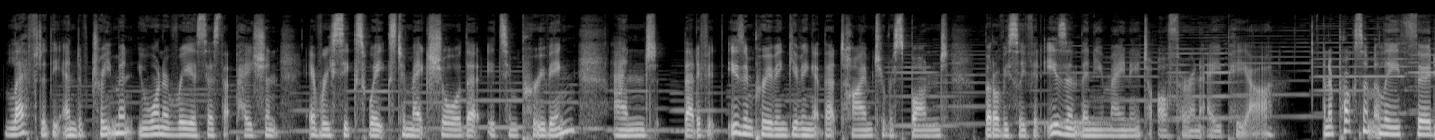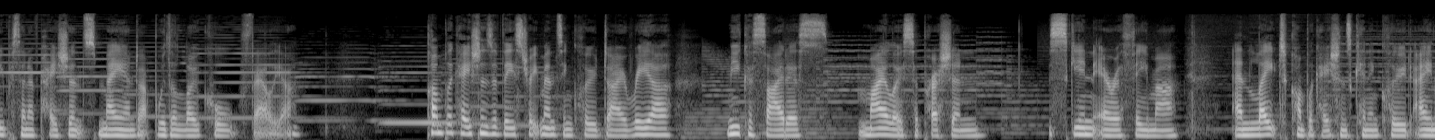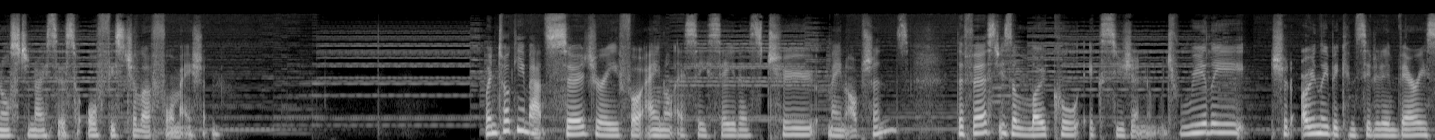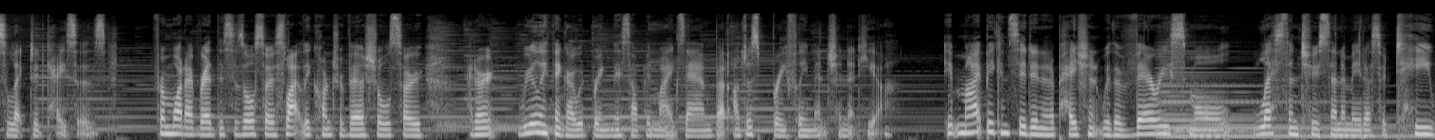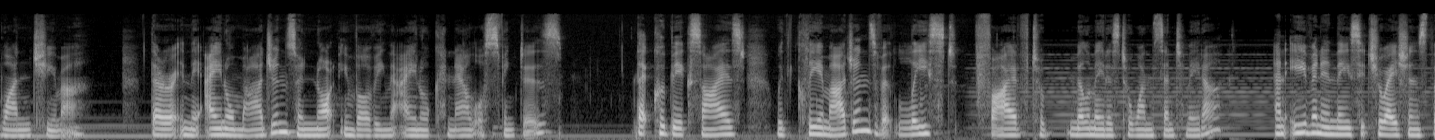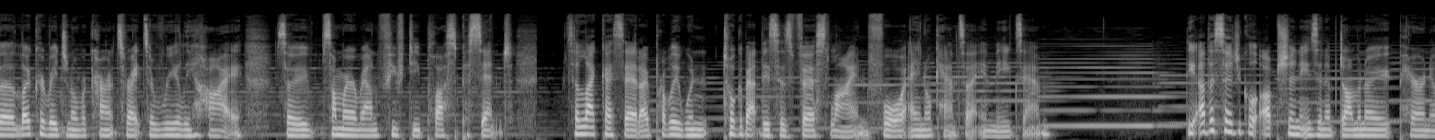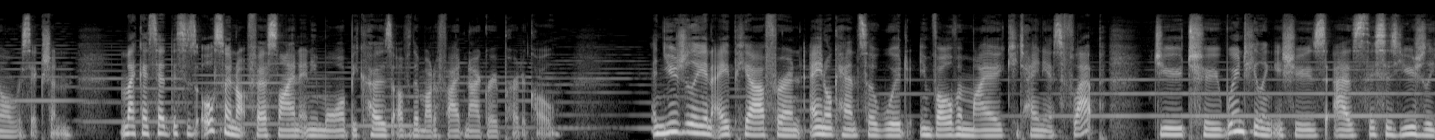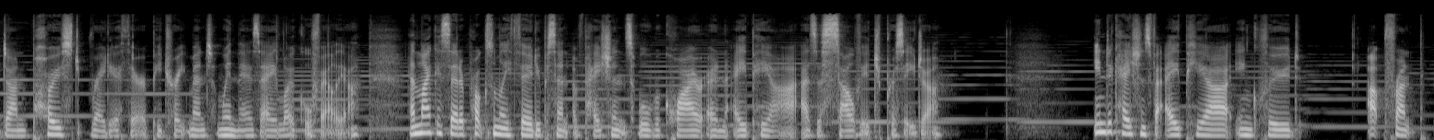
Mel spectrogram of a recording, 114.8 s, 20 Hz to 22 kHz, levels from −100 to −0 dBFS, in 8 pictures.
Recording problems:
background music; noticeable; throughout; 20 dB below the speech

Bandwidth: 14.5 kHz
